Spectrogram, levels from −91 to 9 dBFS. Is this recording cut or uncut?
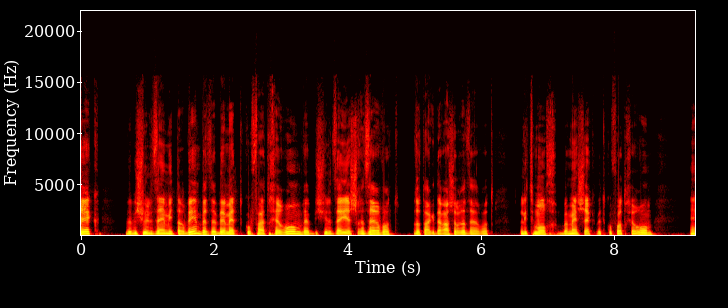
uncut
